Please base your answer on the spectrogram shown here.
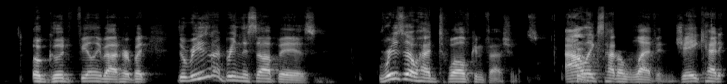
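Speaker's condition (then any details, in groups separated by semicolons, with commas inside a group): No condition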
